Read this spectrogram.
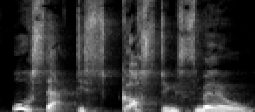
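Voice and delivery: loud, slow, revolted demand; disgusted. A narrator's reading. Mister Bragg asking about the smell, loudly disgusted.

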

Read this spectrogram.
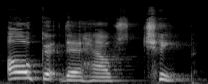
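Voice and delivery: slow, loud scheming villain; Mister Bragg. A narrator's reading. Mister Bragg scheming to himself, villainous. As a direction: plot aloud in a put-on villain voice. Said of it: "Mister Bragg said to himself".

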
